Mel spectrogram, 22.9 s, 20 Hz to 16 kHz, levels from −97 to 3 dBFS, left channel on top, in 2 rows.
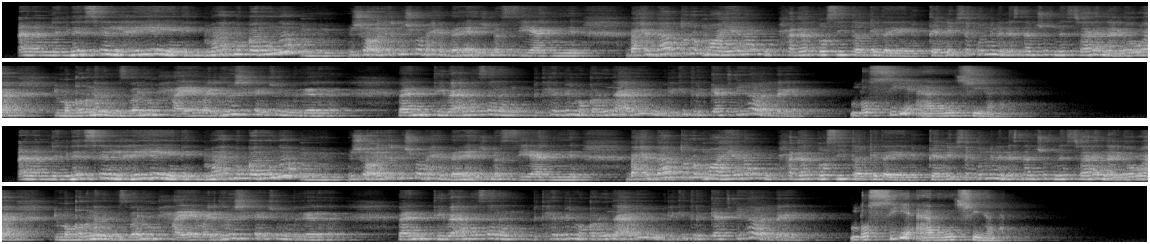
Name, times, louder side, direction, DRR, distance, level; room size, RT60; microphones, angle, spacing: voice 1, 0.2-19.4, equal, 15° right, -2 dB, 1.7 m, -26 dB
voice 2, 19.9-21.5, right 4 dB, 80° right, 6 dB, 0.6 m, -25 dB
11.5 x 9.1 x 2.3 m, 1.1 s
head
